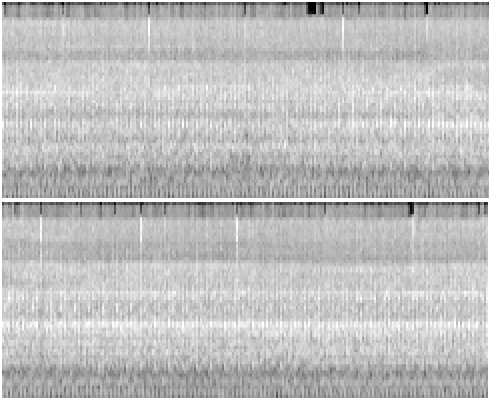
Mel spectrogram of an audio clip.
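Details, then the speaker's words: Fiat Grande Punto petrol engine idling with sharp, thin snaps about once a second, the customer's "chas chas" noise; static electricity builds on the accessory belt and discharges through the pulley into the engine. "Pues que se está generando mucha electricidad estática en la correa y además la está derivando a través de la polea por el motor"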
